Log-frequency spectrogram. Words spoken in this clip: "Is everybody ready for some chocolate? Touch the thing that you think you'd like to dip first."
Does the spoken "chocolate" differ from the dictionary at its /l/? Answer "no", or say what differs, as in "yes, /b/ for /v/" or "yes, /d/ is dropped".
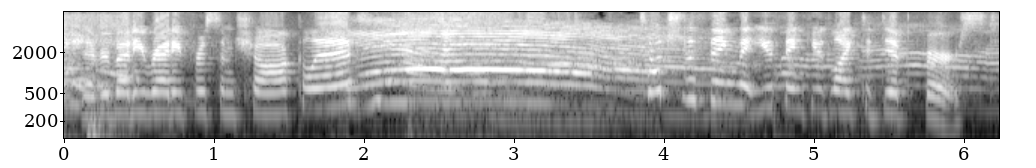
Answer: no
